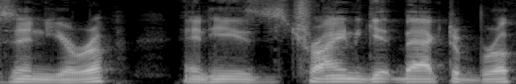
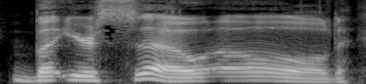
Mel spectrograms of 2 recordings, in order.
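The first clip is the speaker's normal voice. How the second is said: slow, higher drawn-out acted jab; mock bluntness; 5 semitones higher, 4 dB louder, much slower than usual. He provokes the supposedly British woman, mock bluntness. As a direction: stretch it out to needle her. Film line that makes her lose it.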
